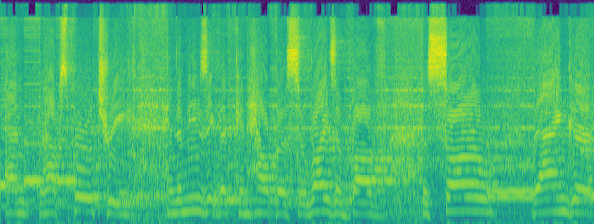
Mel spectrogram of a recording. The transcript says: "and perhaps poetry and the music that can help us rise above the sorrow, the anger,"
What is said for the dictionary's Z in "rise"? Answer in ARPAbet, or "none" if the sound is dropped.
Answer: Z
